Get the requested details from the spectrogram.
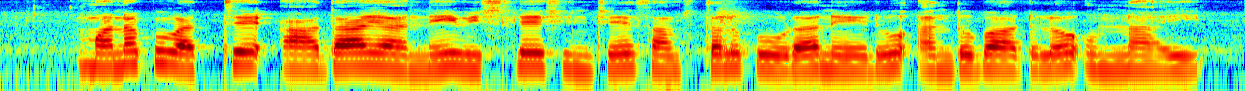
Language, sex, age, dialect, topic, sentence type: Telugu, female, 18-24, Telangana, banking, statement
